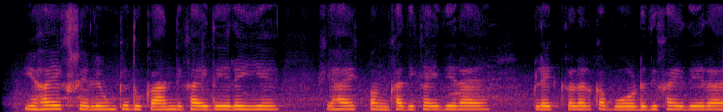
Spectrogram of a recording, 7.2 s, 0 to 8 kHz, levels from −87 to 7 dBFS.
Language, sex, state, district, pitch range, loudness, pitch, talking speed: Hindi, female, Maharashtra, Sindhudurg, 225-230 Hz, -19 LUFS, 230 Hz, 190 wpm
